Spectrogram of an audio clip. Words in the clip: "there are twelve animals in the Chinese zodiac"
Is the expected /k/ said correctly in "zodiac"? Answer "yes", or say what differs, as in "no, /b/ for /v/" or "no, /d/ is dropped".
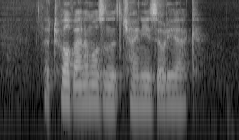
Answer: yes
